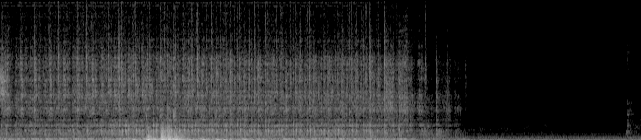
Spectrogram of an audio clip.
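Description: Small electric motor on top of a model building frame running and shaking the unbraced frame near its resonant frequency, the frame and base rattling, with a loud low rattle about a second and a half in. The sound then fades out about four seconds in.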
